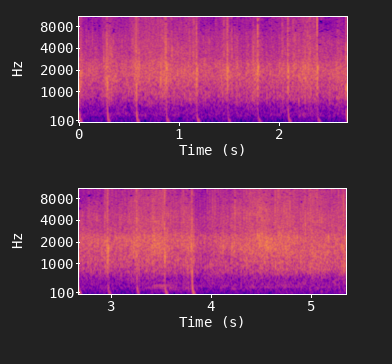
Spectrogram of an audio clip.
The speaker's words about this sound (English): And and I, yeah, let's let's clap for them.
